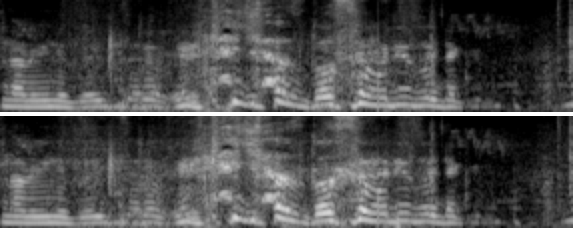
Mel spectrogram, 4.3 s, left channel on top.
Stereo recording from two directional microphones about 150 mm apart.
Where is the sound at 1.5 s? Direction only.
15° right (ahead or behind).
